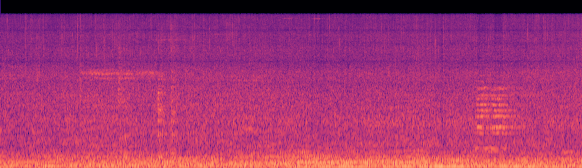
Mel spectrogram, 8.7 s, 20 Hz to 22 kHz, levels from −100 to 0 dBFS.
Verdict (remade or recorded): recorded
